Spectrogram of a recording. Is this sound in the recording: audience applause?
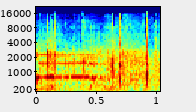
yes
